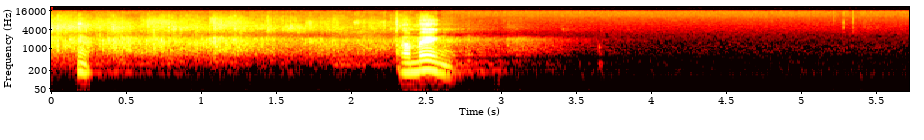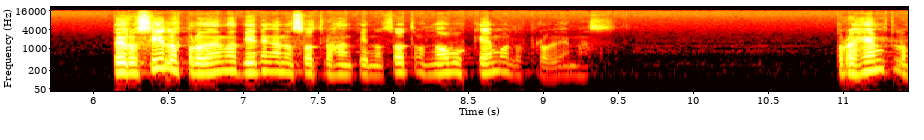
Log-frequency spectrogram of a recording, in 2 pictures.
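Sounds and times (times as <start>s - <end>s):
audience applauding: 0.0s - 3.4s
speech: 0.2s - 0.4s, 2.3s - 2.8s, 6.2s - 9.6s, 11.0s - 11.4s.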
